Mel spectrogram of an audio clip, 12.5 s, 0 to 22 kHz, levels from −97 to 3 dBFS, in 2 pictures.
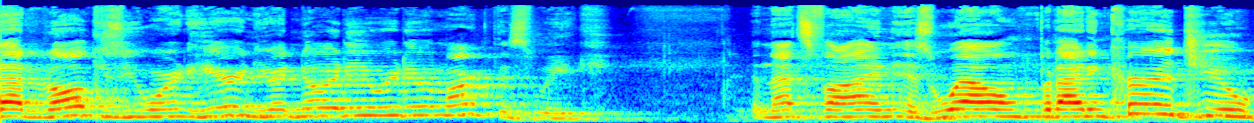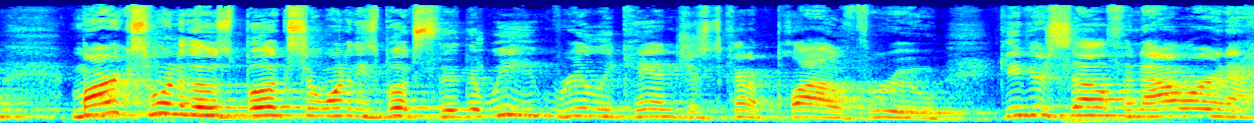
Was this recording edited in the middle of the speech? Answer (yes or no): no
